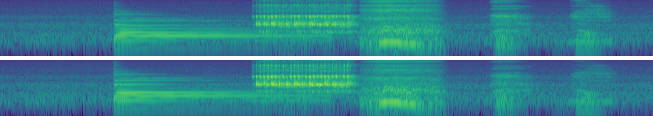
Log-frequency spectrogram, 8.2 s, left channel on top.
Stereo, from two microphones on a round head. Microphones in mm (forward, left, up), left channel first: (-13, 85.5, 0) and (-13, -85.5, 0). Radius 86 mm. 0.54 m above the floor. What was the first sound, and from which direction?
A guitar, 10° right (ahead or behind).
